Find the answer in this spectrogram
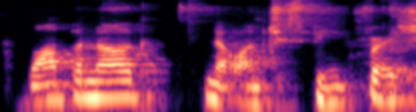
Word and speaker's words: Wampanoag: And maybe we could have a brief thing on how to pronounce Wampanoag. No, I'm just being fresh ahead. Not you. Wampanoag, not Wampanoag.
